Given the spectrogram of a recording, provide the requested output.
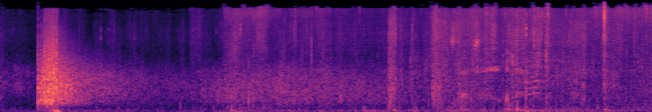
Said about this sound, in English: We've just heard an explosion nearby, so we're just taking a little cover. Right now we're trying to walk along the tree line so that we're not too visible, trying to get to these Ukrainian trenches down the road here.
